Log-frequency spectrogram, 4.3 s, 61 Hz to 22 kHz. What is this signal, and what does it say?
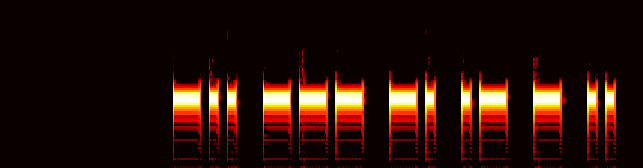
Morse code, heard as a keyed tone, about 20 wpm, 700 Hz. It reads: DONATI
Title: Build A Word - 2 Letters At A Time - 8-Letter Words - 20wpm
